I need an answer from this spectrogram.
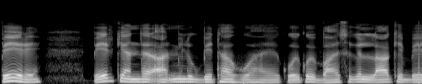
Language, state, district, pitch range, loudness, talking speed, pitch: Hindi, Arunachal Pradesh, Lower Dibang Valley, 110-125 Hz, -16 LUFS, 200 wpm, 115 Hz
